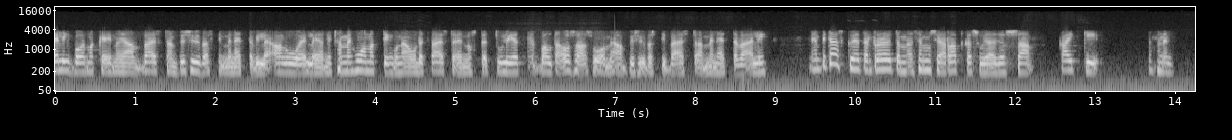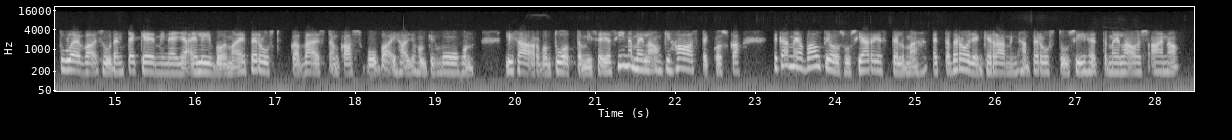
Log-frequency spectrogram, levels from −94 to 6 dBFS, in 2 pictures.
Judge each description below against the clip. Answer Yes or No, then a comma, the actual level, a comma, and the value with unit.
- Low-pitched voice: No, high, 200 Hz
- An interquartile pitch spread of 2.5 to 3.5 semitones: Yes, average, 3.2 semitones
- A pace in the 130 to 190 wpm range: Yes, average, 135 wpm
